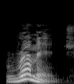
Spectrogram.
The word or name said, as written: rummage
